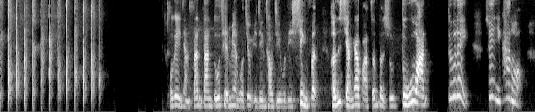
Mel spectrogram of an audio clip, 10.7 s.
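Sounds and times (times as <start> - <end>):
single pair of hands clapping: 0.0 - 2.2
speech: 3.4 - 10.5.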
